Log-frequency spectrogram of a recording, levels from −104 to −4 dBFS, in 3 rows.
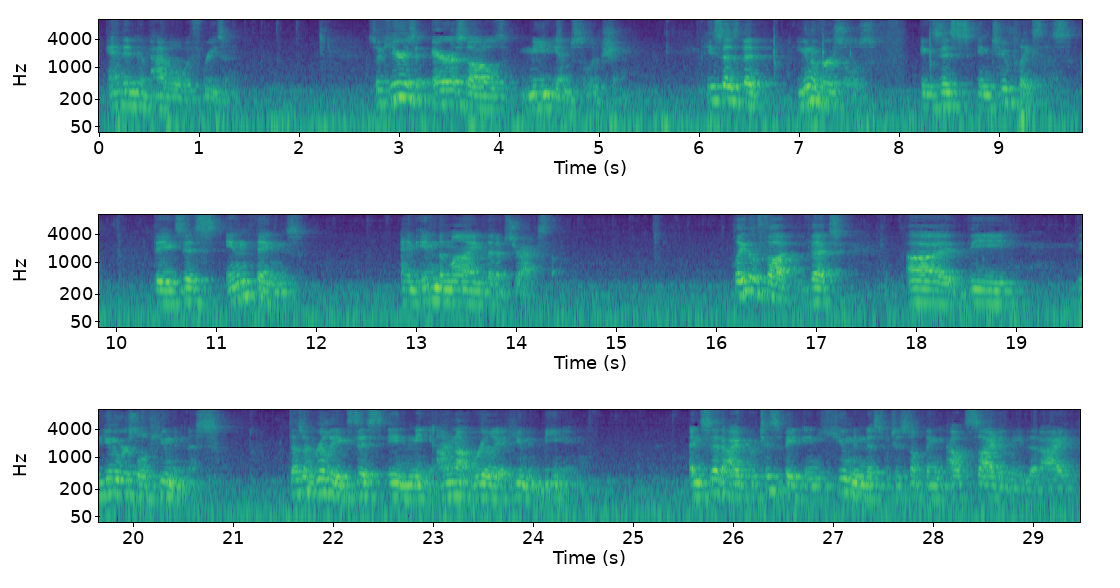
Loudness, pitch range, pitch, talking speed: -37 LUFS, 95-135 Hz, 120 Hz, 125 wpm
